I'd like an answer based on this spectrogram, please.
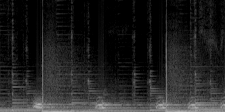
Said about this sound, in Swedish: När jag nu bort mot regnbågen går hör jag tydligt och klart var ståndskallet står.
